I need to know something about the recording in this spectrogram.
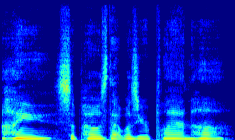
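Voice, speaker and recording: A woman playing a gentle, curious, lonely alien space nomad in an ASMR roleplay, soft-spoken and hesitant, with a reassuring manner. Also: fairly high pitch, level tone, unhurried, no room sound, clean studio sound, lightly acted. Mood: gentle, thoughtful.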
